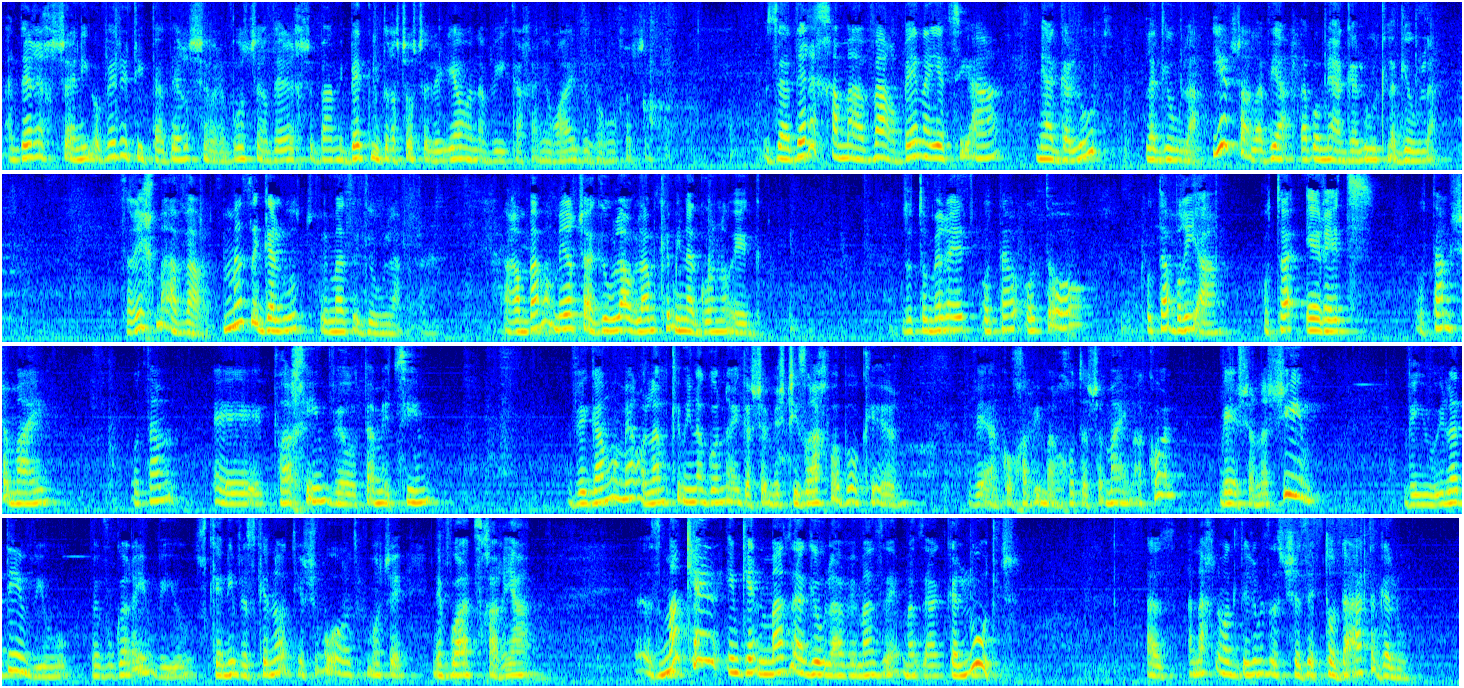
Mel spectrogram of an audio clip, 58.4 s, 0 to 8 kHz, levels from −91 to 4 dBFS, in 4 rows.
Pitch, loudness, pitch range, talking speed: 205 Hz, -31 LUFS, 185-230 Hz, 110 wpm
